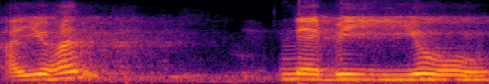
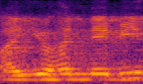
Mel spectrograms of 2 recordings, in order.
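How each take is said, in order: First: The word ends with a full doubled 'yyu' sound. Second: The word ends short without the doubled 'yyu' sound. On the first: The speaker calls it right. "യാന് ശബ്ദമുണ്ട്" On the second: The speaker calls it wrong. "എന്ന് പറഞ്ഞാൽ പോരാ"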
